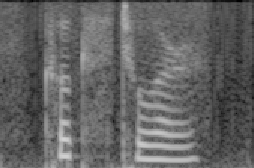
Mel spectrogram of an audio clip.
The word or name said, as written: cooks tour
